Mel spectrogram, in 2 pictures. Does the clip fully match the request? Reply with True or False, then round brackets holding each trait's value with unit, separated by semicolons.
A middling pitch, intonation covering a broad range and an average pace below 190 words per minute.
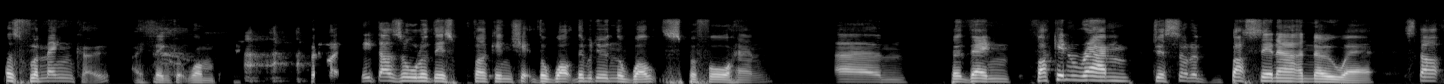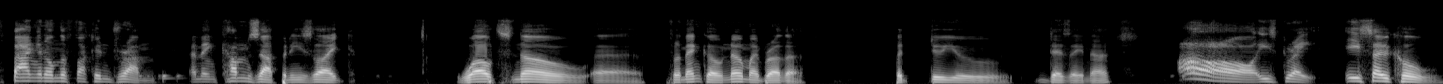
False (125 Hz; 6.5 semitones; 140 wpm)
